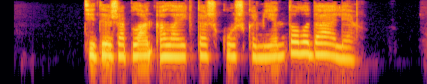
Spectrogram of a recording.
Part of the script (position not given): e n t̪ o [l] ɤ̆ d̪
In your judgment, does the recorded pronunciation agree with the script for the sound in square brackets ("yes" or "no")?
yes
